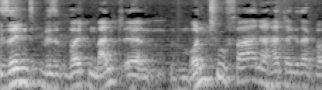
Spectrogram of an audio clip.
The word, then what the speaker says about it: Montu: Äh, ich habe den Namen endlich richtig ausgesprochen. Montu ist ein cooler Invert. Ähm, hey, was hast du denn sonst gesagt? – ich habe ich hab immer Manta oder also,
